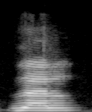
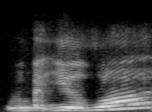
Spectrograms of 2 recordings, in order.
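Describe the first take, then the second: First: The z-like consonant is light and plain. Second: The z-like consonant is heavy and thick. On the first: The speaker calls it right. "Tapi kita bacanya zal, biasa" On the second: The speaker calls it wrong. "jadinya huruf za. Dia punya sifat isti'la"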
